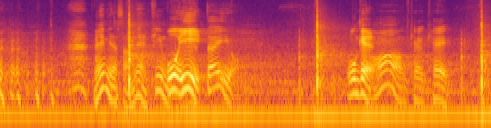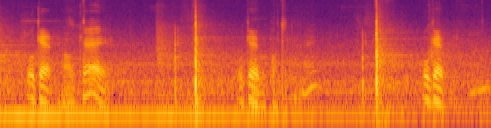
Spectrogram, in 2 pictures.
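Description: A tennis ball pops sharply off a racket.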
